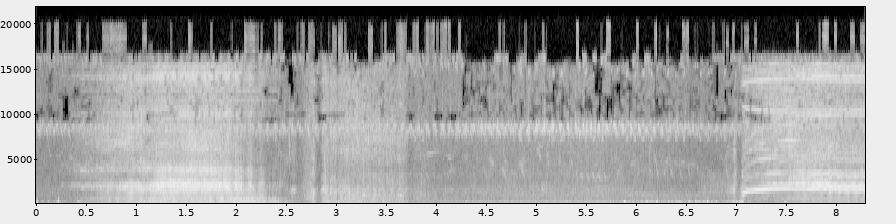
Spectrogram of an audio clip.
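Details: Horse producing a loud, trembling neigh over the first two seconds, low rumbles and hiss in the middle, then a clear high whinny that falls away in steady harmonics at the end.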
